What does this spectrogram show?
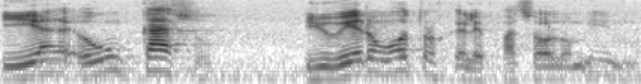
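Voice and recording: A man speaks with vocal fry. His intonation is lively.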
